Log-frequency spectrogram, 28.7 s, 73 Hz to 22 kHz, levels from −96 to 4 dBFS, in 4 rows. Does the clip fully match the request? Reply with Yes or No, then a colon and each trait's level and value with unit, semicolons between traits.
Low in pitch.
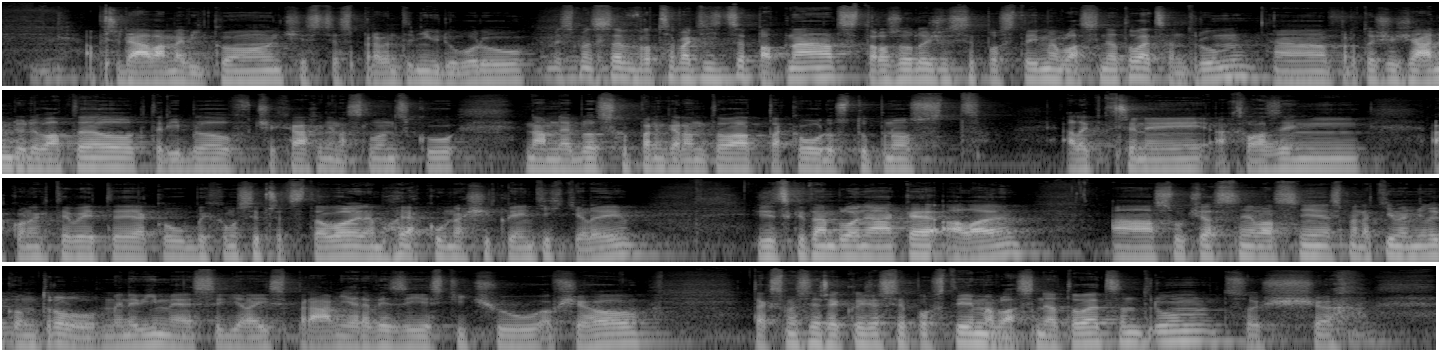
Yes: low, 105 Hz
